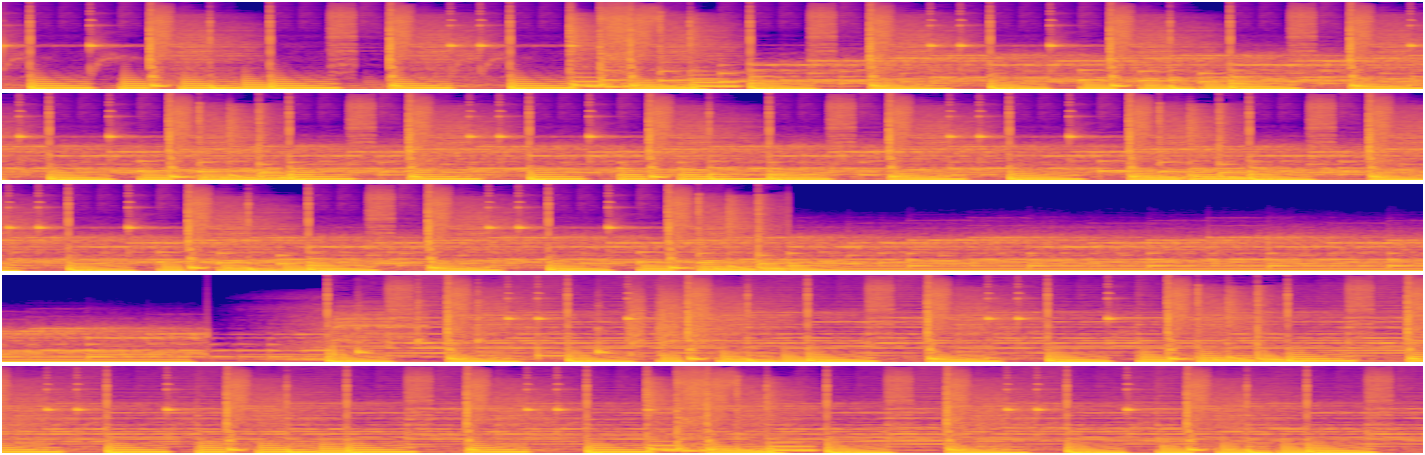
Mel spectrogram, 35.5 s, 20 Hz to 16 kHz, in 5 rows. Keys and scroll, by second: 10.6-13.0 typing, 15.2 e.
